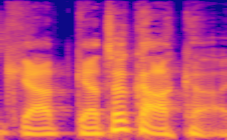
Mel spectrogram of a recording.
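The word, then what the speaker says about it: Gatotkaca: Pronounced Getokaka, yes.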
